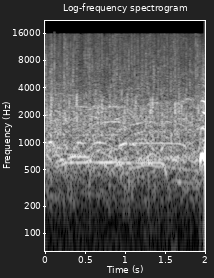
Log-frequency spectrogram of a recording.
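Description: Game-show studio audience applause, a steady even clatter of clapping.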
